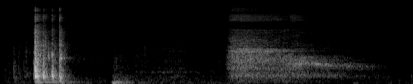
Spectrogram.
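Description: A man gasping in excitement: a sharp intake of breath, a low thump about a second in, then a long breathy exhale of about a second and a half that fades out.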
